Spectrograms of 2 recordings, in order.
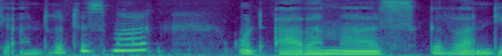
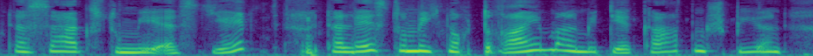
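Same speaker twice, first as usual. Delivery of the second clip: louder, higher indignant reproach; 6 semitones higher, 7 dB louder than usual. A narrator's reading. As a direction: scold him for not telling her. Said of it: "rief sie". (empörter Vorwurf, lauter und höher)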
